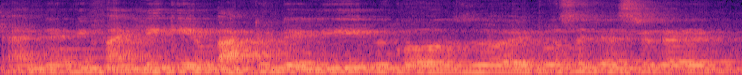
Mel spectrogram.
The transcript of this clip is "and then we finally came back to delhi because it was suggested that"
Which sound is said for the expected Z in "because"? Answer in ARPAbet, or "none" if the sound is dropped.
Z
